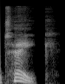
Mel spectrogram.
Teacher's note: the lips are not rounded they are relaxed the tongue is tense and moves from the mid High to high position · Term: American a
